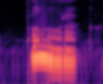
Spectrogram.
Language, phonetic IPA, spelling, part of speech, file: Polish, [pɔ̃ˈnurak], ponurak, noun, LL-Q809 (pol)-ponurak.wav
